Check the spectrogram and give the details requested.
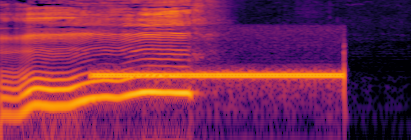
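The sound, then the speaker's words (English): A telephone dial tone on an outgoing call: a steady, unbroken mid-pitched hum lasting about two seconds, briefly overlapping a rising, buzzy gliding tone at the start, then cutting off abruptly into silence. “But let's call up.”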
